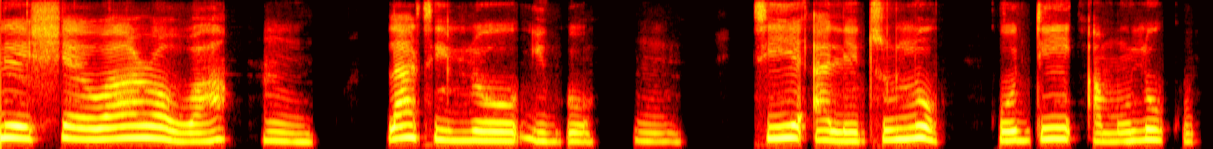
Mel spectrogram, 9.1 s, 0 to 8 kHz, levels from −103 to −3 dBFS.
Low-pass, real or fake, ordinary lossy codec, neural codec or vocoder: none; real; none; none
